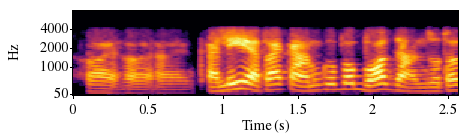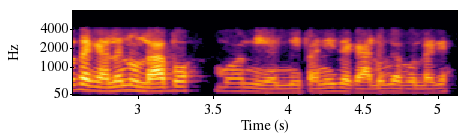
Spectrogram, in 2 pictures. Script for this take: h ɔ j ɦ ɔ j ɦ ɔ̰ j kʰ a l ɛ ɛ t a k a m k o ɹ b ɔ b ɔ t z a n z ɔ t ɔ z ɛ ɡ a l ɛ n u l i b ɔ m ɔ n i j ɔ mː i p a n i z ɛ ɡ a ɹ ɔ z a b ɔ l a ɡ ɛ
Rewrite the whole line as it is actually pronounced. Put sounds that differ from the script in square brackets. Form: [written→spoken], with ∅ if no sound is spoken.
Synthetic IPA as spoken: h ɔ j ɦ ɔ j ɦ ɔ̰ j kʰ a l [ɛ→i] ɛ t a k a m k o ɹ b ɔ b ɔ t z a n z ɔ t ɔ z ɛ ɡ a l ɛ n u l [i→a] b ɔ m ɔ n i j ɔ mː i p a n i z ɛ ɡ a [ɹ→l] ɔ z a b ɔ l a ɡ ɛ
